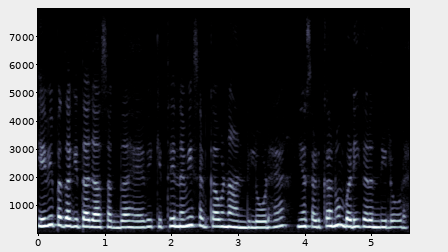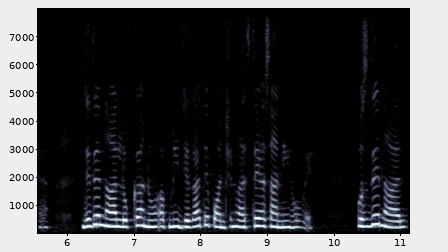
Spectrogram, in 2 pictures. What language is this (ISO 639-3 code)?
pan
